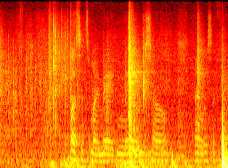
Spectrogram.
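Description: A woman speaks briefly through a microphone.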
